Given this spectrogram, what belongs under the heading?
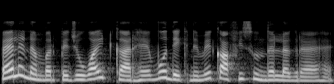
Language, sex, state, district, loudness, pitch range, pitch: Hindi, female, Delhi, New Delhi, -16 LUFS, 200-255 Hz, 215 Hz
